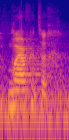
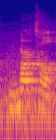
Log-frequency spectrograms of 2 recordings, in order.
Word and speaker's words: Muircheartaigh: current king of Thomond, Muircheartaigh O'Brien, or Murtagh O'Brien. I'm going to use the Irish forms, or try to use the Irish pronunciations as best I can, but there it is, Muircheartaigh O'Brien.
